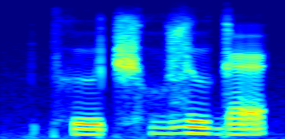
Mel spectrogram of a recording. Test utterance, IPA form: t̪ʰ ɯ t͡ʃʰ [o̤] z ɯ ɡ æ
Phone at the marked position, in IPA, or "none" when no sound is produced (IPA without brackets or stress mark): o̤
